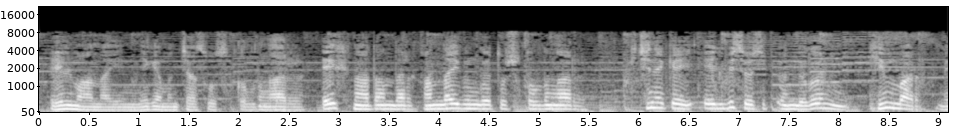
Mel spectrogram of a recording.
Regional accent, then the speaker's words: Epkin, Naryn Region, Kyrgyzstan; Балалыгым Жумгал районунун Эпкин деген айылында өткөн.

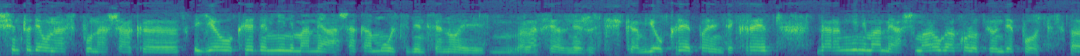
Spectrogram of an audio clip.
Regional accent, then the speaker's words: Moldova; pentru că sunt moldovean

